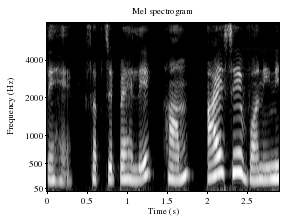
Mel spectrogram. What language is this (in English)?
Hindi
